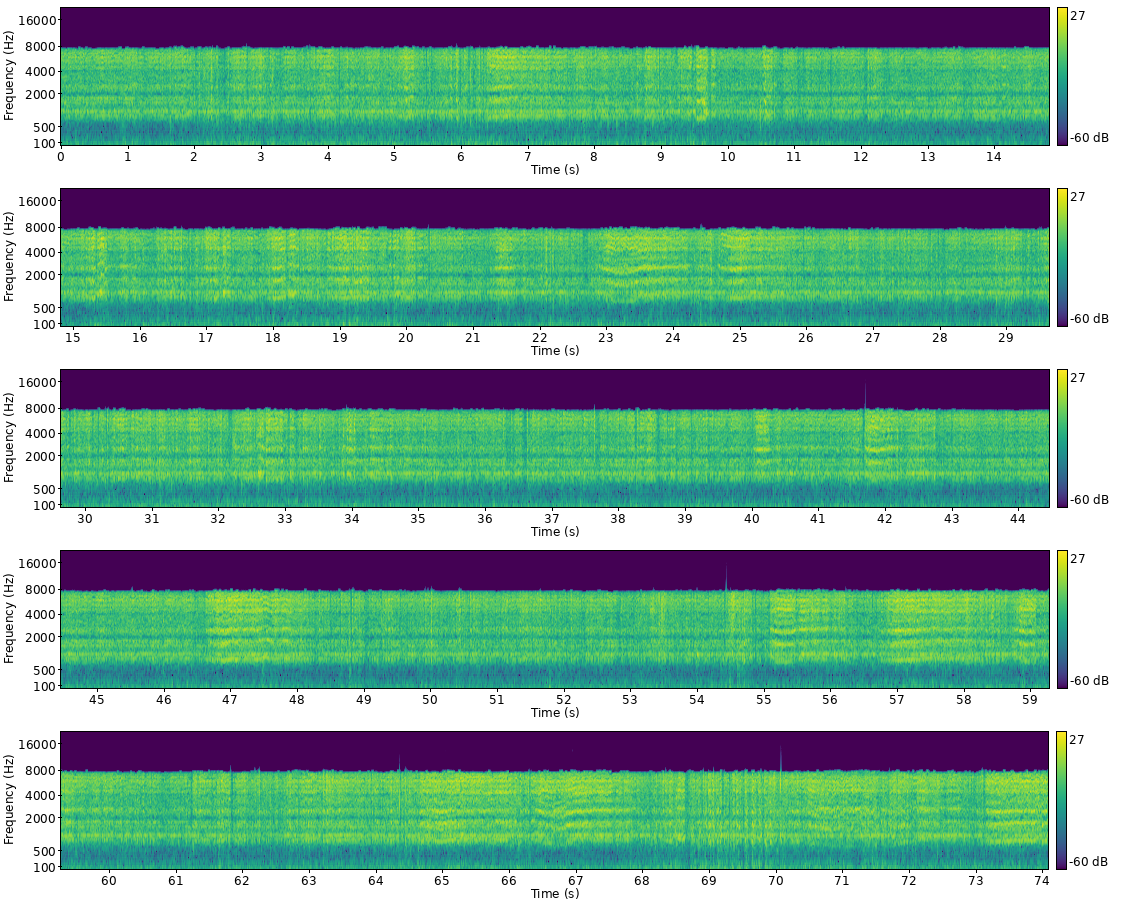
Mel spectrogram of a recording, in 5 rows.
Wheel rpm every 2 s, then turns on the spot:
230, 230, 240, 230, 230, 230, 230, 230, 230, 230, 230, 220, 230, 230, 230, 230, 230, 230, 240, 230, 230, 230, 230, 230, 230, 230, 230, 230, 220, 230, 230, 230, 220, 230, 230, 210, 220.
none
